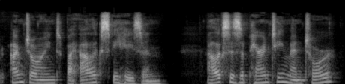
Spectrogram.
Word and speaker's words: Weehuizen: So I'd love to welcome on today's episode, Alex Weehuizen. Alex, I hope I haven't butchered your surname.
